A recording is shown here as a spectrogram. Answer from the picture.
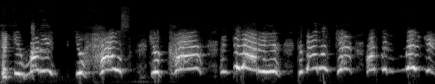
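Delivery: loud theatrical high-pitched exclamation. Performing a dramatic monologue from The Color Purple: imitating a Color Purple woman. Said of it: "I sounded like her and my mannerism was like her".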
